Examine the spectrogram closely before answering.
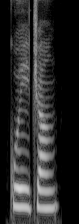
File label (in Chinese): "规章", Chinese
